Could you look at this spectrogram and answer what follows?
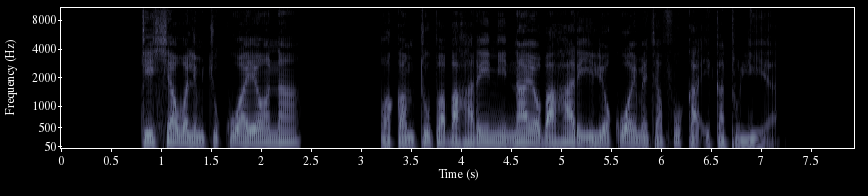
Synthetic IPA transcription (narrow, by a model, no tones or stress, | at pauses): kiʃawalim̩t͡ʃukuajɔna | wakam̩tupaɓaɦaɾininajɔɓaɦaɾiːlijɔkuwaimɛt͡ʃafukaʔikatulia̰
